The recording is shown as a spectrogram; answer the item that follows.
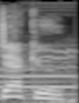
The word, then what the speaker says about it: Deku: Main character in that show is named Deku, and it's pronounced like Deku, and it's spelled like Deku.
